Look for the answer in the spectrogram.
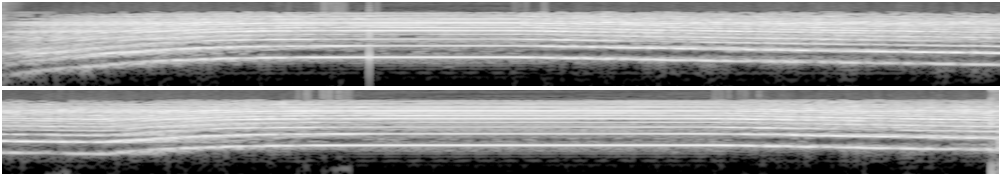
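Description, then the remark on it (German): A loud civil defense siren wails steadily, its tone rising and falling in slow, undulating sweeps, the acute danger warning pattern signaling that danger is imminent, with no voices over it. “Und äh, wenn die Gefahr dann wirklich da ist, dann gibt es nicht mehr dieses Signal, das ihr eben gehört habt, sondern dann gibt es folgendes.”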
